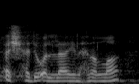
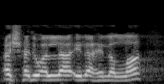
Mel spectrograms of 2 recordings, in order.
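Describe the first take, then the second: First: The phrase is said in a quiet, low voice. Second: The phrase is said in a loud, raised voice. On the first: "بصوت منخفت أو خافت منخفض" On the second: "ثم يرفع"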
